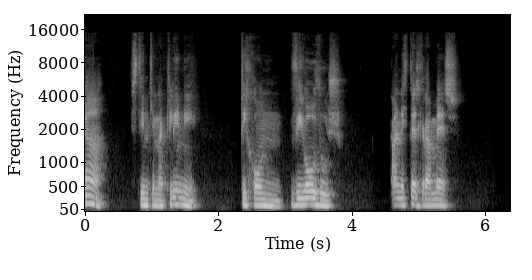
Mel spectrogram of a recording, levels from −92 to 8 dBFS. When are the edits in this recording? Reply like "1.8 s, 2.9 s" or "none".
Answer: 0.9 s, 4.6 s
